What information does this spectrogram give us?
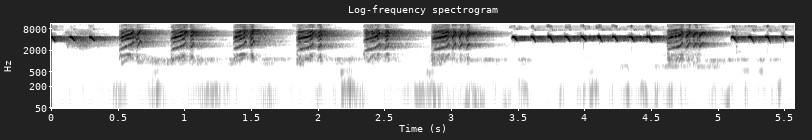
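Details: Cucak kinoy bulbul master song for caged-bird training: a string of six harsh, scratchy bursts about half a second apart, then a long high rapid trill with another rasping burst midway.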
